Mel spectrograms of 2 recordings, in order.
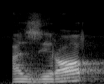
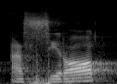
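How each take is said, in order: First: The word is said with a z sound. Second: The word is said with a plain s sound.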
